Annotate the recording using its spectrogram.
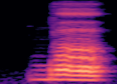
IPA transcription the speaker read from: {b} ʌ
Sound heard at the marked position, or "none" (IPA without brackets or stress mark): b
